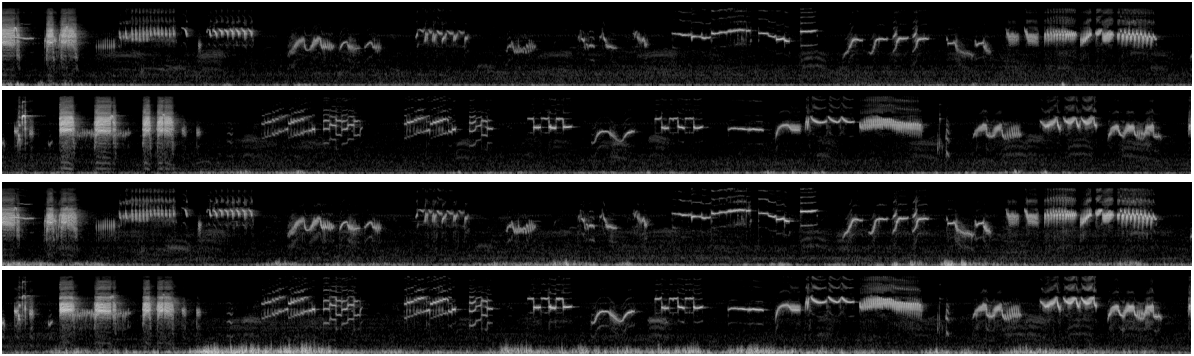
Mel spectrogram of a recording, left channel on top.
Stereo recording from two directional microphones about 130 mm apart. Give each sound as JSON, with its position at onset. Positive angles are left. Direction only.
{"t": 0.0, "sound": "bird", "side_deg": 30}
{"t": 0.9, "sound": "bird", "side_deg": -25}
{"t": 7.3, "sound": "alarm", "side_deg": -20}
{"t": 8.4, "sound": "bird", "side_deg": -20}
{"t": 13.7, "sound": "a sound", "side_deg": -20}
{"t": 21.5, "sound": "bird", "side_deg": -20}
